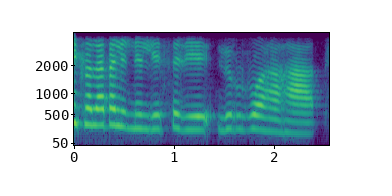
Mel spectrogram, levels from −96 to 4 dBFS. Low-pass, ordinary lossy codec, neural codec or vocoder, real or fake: 3.6 kHz; none; codec, 16 kHz, 2 kbps, FunCodec, trained on LibriTTS, 25 frames a second; fake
